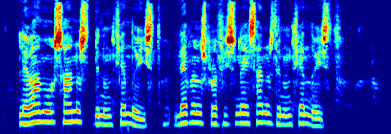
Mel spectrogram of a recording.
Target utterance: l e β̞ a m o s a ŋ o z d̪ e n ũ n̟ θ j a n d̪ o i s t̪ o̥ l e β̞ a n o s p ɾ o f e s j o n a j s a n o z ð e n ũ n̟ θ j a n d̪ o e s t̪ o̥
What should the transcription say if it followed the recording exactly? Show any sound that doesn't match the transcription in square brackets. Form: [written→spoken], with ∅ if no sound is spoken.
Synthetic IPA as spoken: l e β̞ a m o s a [ŋ→n] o z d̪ e n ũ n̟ θ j a n d̪ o i s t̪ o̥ l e β̞ a n o s p ɾ o f e s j o n a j s a n o z ð e n ũ n̟ θ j a n d̪ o [e→i] s t̪ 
